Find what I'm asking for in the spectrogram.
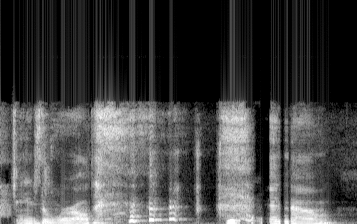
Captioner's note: laughing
